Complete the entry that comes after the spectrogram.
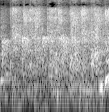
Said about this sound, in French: Bon, je remercie mes assistants du jour. oui, on pouvait les applaudir.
